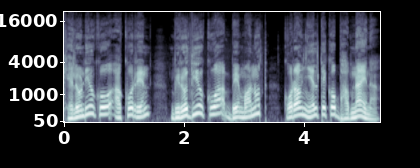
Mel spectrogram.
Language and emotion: Santali, disgusted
